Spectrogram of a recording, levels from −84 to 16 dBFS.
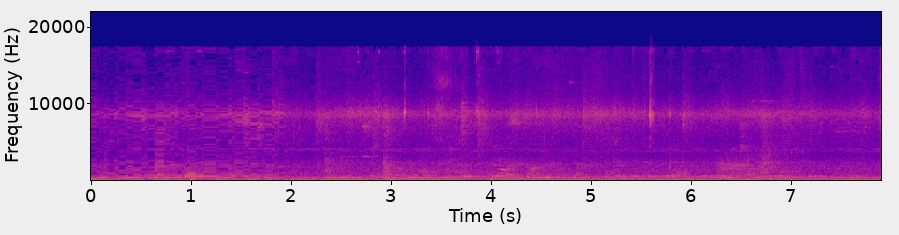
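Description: From 0.005 to 1.93 s there's robotic sound from repeated short buffers: a rigid metallic buzz near 188 Hz, likely from a tiny chunk of roughly 5 ms being looped for most of that stretch.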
